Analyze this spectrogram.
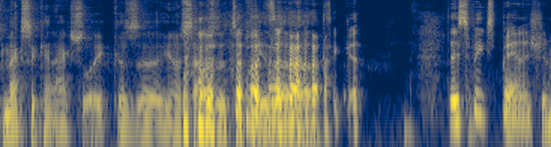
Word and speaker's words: Sauza: How would you pronounce that next one? What, Sauza? Is that Sauza? Sauza.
